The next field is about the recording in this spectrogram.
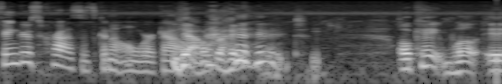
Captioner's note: both laugh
